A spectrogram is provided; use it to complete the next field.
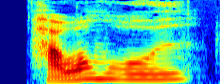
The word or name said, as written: havområde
